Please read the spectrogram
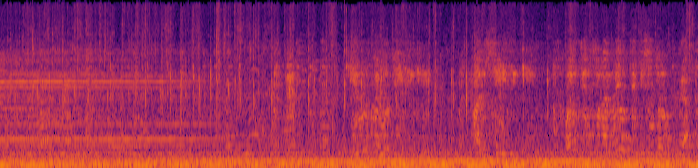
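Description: A low throb pulsing about once or twice a second over a steady low hum, from the ship's engine as it comes alongside. People's voices talking join it from about four seconds in.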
